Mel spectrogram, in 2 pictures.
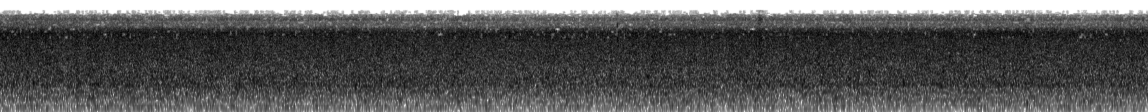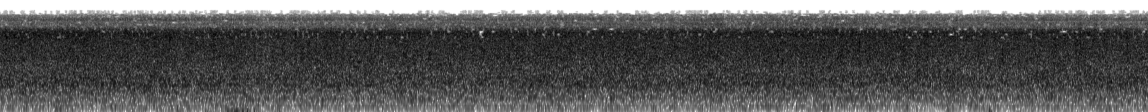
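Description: Big, fast river rushing steadily, with two brief low thumps, one about two thirds of the way through and one near the end.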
